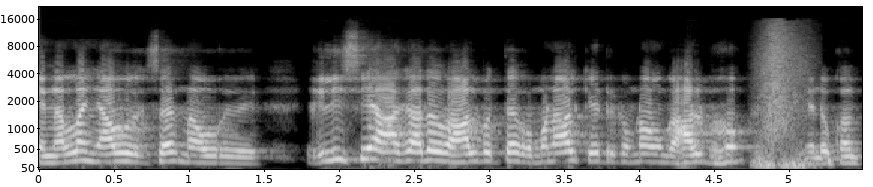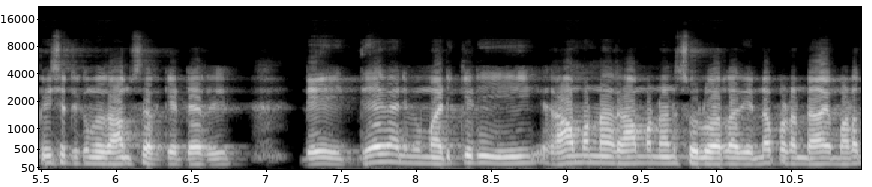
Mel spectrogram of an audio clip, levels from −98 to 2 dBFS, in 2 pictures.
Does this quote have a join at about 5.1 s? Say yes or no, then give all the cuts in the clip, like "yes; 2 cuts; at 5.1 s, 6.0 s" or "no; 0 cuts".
yes; 1 cut; at 5.1 s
